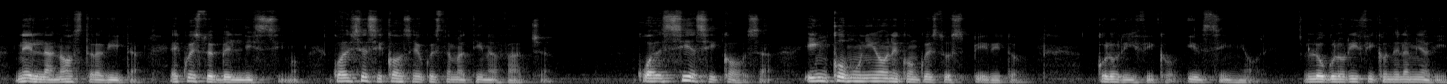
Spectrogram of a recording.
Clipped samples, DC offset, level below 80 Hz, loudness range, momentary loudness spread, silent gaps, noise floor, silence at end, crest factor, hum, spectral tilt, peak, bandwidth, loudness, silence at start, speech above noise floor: under 0.1%; under 0.1%; -60 dBFS; 5 LU; 16 LU; none; -53 dBFS; 0 s; 18 dB; none; -7 dB/octave; -6 dBFS; 13.5 kHz; -24 LUFS; 0.15 s; 30 dB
